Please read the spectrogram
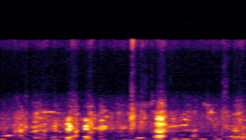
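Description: Indistinct voices of people talking at a distance, with one short, sharp, loud sound about a second and a half in.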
